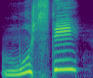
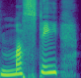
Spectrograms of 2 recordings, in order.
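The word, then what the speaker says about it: Mustii: Belgium has also announced their artist, and it's going to be, okay, somebody told me that his name is pronounced Musti. But I have to be honest, when I first read it, I read his name as Musty, and now I just have Musty stuck in my head and I cannot get it out.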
